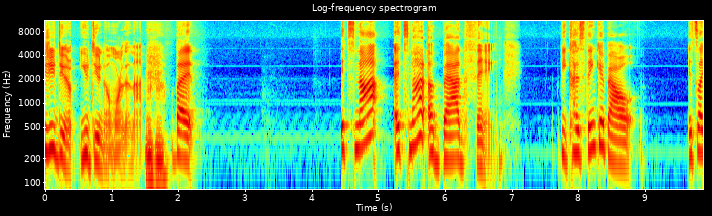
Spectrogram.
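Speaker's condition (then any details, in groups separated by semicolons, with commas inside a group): No condition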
